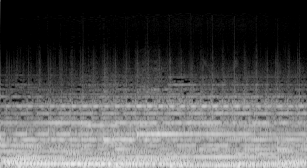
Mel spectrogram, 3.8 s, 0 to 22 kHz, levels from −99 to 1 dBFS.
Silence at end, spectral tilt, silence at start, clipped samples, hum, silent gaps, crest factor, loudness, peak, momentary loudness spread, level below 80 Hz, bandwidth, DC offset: 0 s; -13 dB/octave; 0 s; under 0.1%; none; none; 12 dB; -15 LUFS; -2 dBFS; 3 LU; -22 dBFS; 3.2 kHz; under 0.1%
